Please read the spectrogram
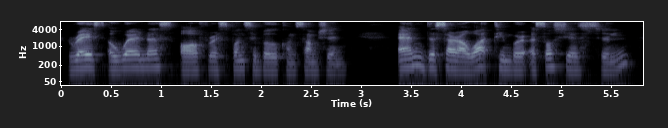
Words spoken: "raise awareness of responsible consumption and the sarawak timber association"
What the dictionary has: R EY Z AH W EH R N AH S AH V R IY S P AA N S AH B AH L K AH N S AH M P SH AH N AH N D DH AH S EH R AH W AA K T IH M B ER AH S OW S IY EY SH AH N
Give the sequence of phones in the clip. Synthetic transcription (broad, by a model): R EY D AH W EH R N AH S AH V R IY S P AA N S AH B AH L K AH N S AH M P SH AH N AH N D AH S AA R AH W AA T T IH M B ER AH S OW S IY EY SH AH N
